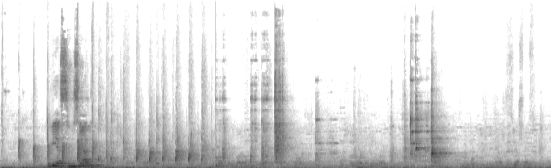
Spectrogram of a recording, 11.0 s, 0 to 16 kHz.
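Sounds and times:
people clapping: 0.0 - 4.6
low crowd chatter: 0.0 - 11.0.

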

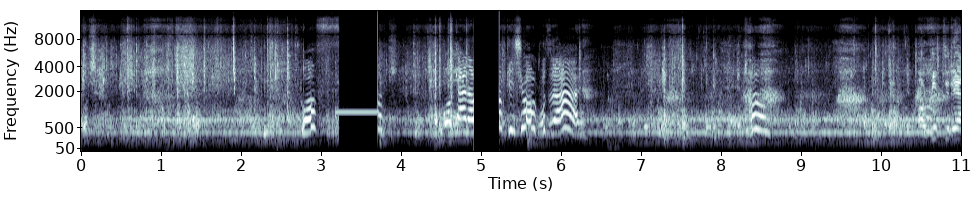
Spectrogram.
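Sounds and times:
censor bleep: 3.2 - 3.8.

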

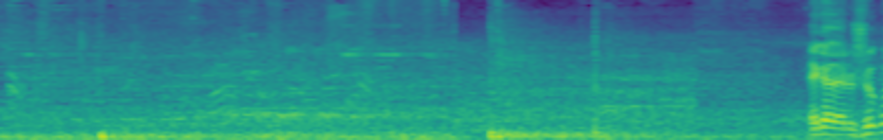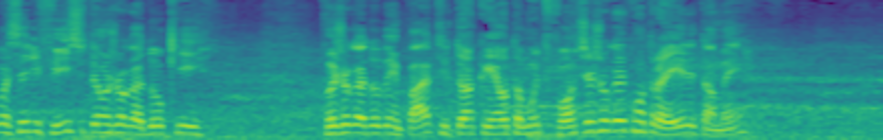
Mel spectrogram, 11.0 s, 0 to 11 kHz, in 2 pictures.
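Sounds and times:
soccer ball thud echoing: 2.9 - 4.0.

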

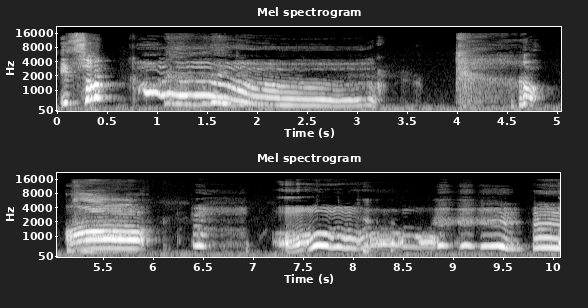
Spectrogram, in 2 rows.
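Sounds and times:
girl wailing cry: 0.8 - 3.2, 5.1 - 6.6, 7.2 - 10.0.

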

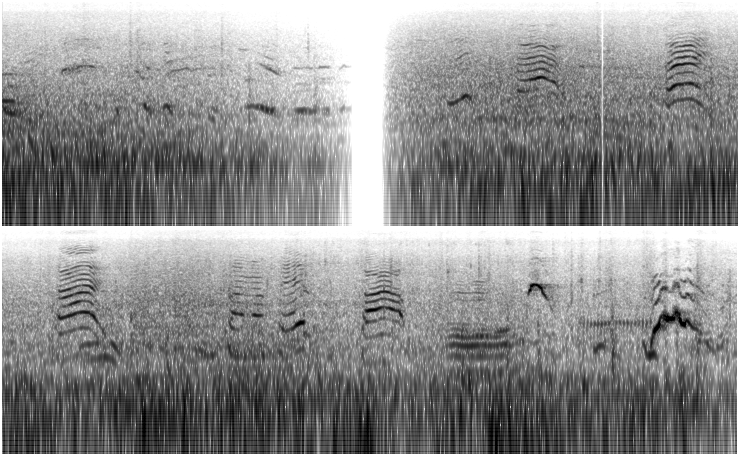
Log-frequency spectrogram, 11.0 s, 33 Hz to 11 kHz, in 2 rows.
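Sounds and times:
sea surf: 0.0 - 11.0
wind buffeting microphone: 0.0 - 11.0.

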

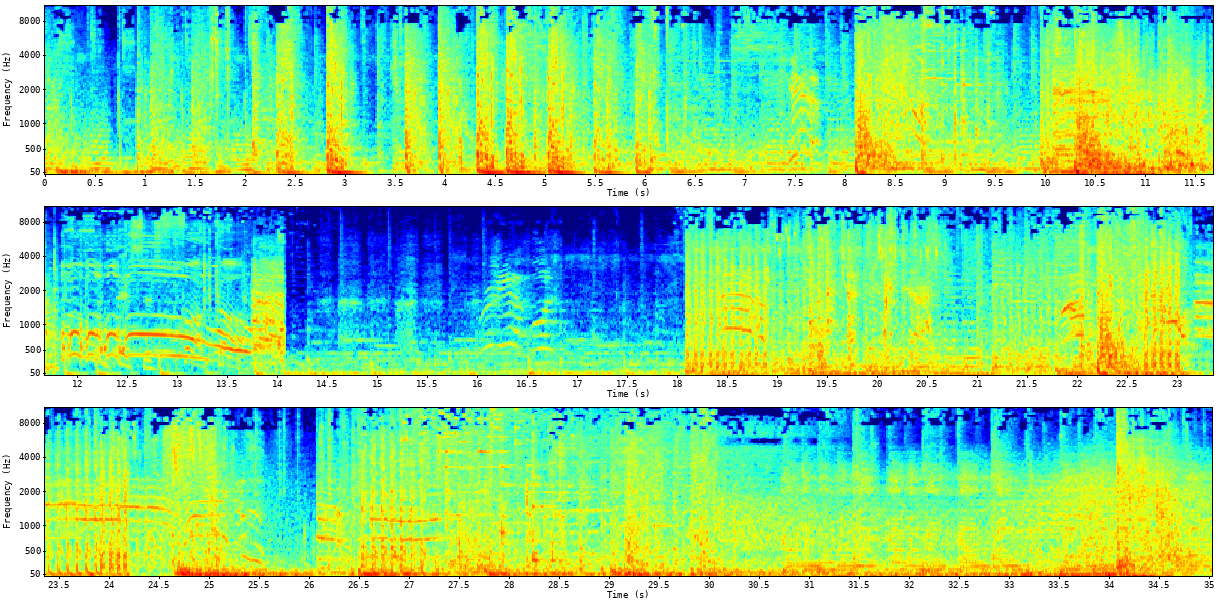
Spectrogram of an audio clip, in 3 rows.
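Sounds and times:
dramatic music score: 0.0 - 35.0
glass shattering: 8.2 - 9.6, 26.8 - 30.1
people shouting: 11.3 - 14.1, 18.4 - 19.0, 21.8 - 29.8
rapid gunshots: 18.0 - 24.9.

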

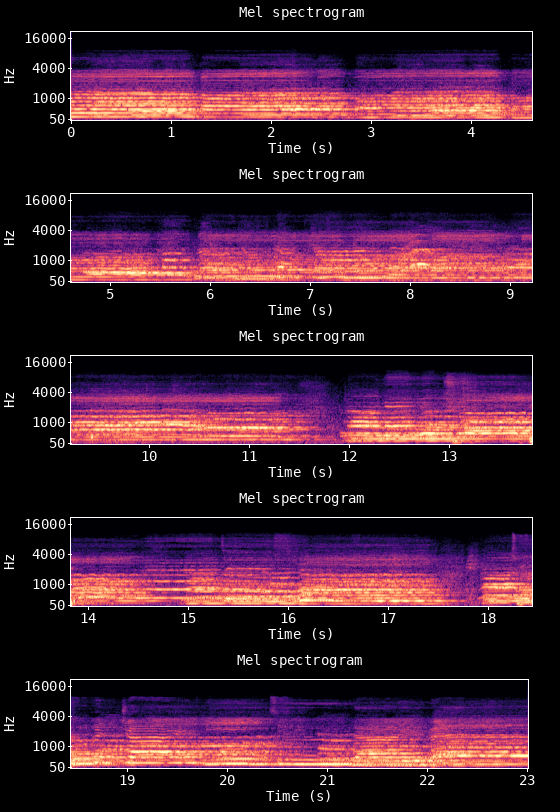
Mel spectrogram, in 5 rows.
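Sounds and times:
backing vocal harmonies: 0.0 - 23.0.

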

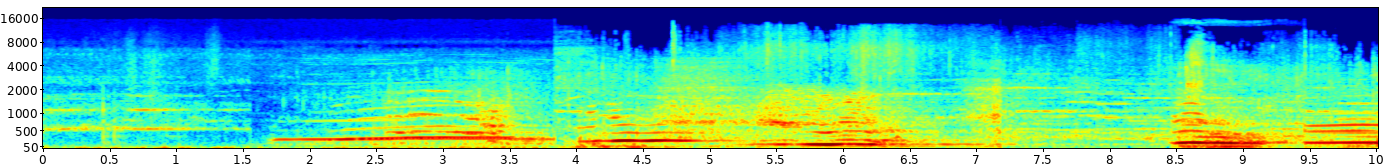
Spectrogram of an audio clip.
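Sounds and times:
long deep creature call: 1.7 - 7.0.

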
